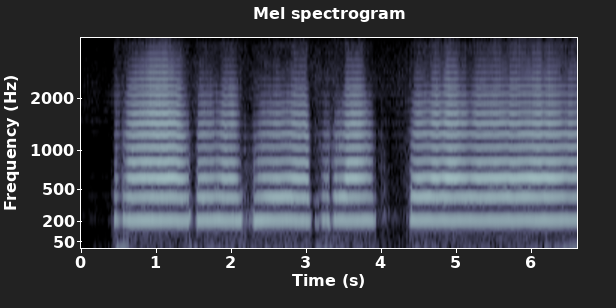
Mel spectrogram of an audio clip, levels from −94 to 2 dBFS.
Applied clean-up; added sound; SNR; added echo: neural separator model SepFormer WHAMR!.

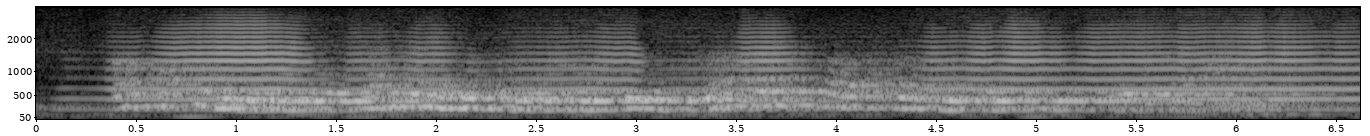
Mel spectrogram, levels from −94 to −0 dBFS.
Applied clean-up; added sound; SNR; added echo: none; Trumpet; 6 dB; reverberation time 2.2 s.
